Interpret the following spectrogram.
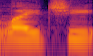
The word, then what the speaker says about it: lychee: lychee jelly, and yes, I'm going to be pronouncing it lychee this whole time, not lychee.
